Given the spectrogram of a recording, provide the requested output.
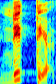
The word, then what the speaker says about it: नित्य: वह नित्य, देखिए नित्य, नित्य इस तरह से आप लिखिएगा, नित्य। जहां पे आधा अक्षर का उच्चारण होगा वहां पे आधे लिखना आप, ठीक है ना, नित्य, ठीक है।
